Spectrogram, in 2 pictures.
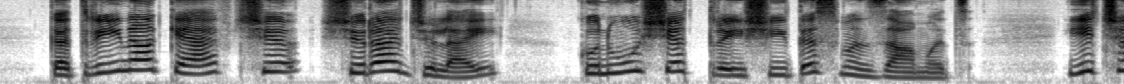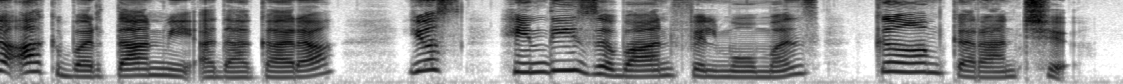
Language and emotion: Kashmiri, neutral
